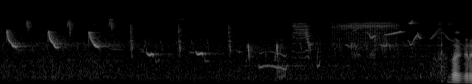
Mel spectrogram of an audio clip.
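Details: Nightingale song recorded at Dubki: a string of downward-sweeping whistled notes repeated about twice a second, then varied chirps, a low slurred note and a rasping end.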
